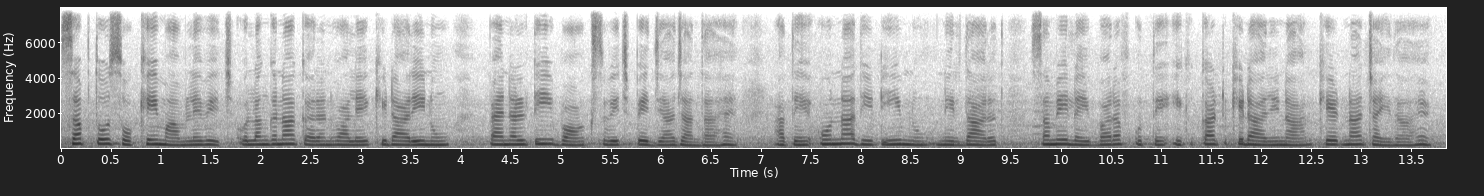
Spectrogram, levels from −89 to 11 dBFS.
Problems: none marked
